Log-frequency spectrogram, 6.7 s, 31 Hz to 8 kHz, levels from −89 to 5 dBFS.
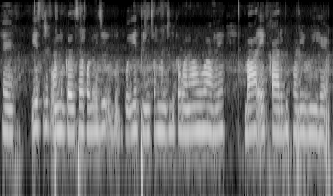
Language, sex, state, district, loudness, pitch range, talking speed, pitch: Hindi, male, Rajasthan, Jaipur, -19 LUFS, 185-195 Hz, 170 wpm, 190 Hz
